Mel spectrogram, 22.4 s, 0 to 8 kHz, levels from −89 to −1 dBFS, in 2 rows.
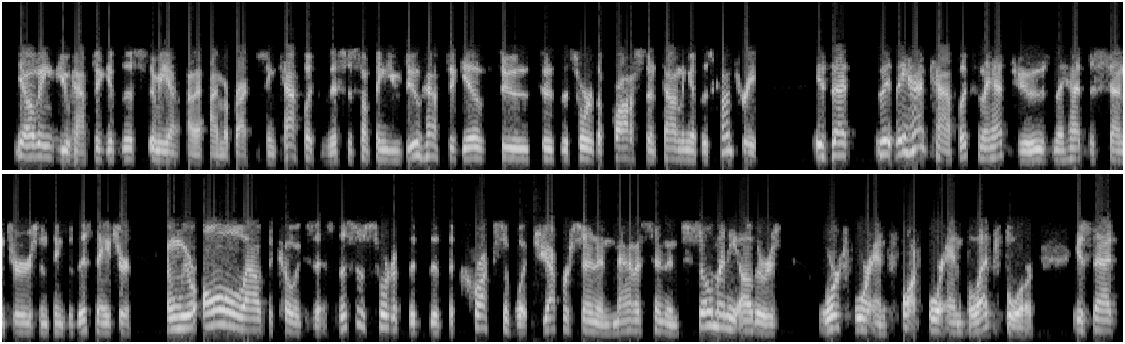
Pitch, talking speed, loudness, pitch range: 140 Hz, 235 wpm, -22 LUFS, 125-160 Hz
